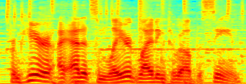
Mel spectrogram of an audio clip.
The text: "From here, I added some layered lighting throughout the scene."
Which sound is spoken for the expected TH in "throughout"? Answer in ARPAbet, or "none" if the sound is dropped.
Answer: TH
